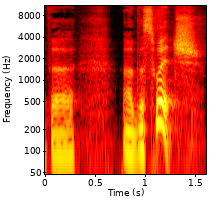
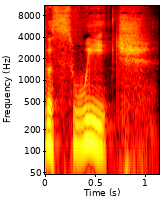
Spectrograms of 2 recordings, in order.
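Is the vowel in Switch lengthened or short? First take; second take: short; lengthened. First: The vowel in Switch is short and normal. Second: The vowel in Switch is drawn out longer.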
